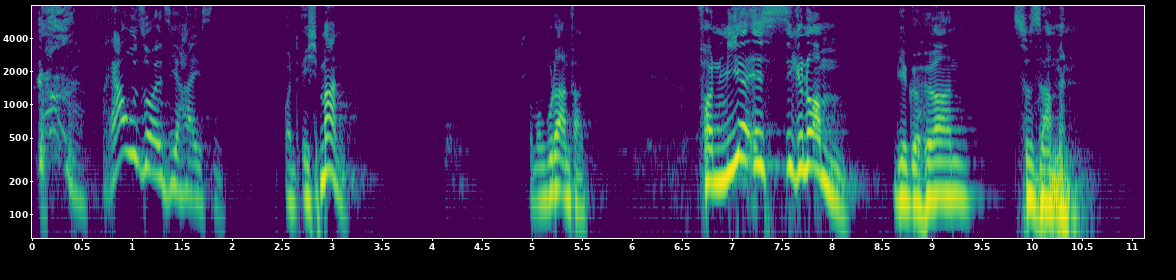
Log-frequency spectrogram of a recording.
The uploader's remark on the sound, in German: Zeal Church Leipzig. Audiomitschnitt der Predigt.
